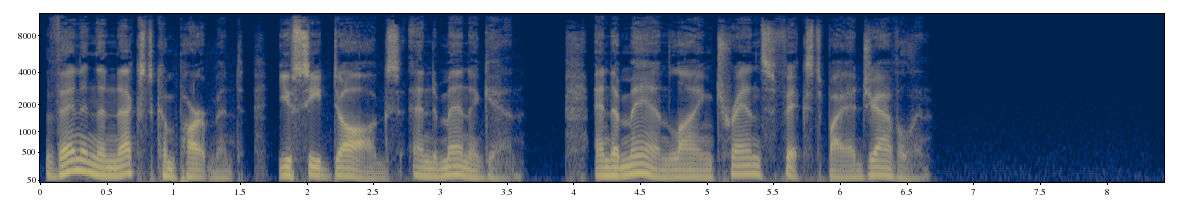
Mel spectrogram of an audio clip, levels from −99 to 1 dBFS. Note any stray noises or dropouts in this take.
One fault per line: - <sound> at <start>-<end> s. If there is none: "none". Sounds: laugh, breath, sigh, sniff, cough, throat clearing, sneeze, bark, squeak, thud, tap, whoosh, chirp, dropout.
none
